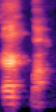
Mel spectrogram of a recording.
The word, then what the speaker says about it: Ekpa: And my name is not Akpan. My name is Ekpa.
